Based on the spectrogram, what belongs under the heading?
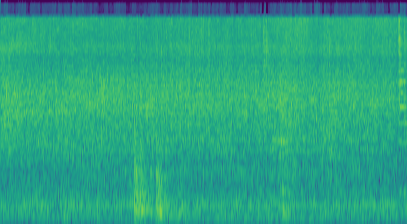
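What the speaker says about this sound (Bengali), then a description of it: "এবার আমি মশলা পেস্টটা এর মধ্যে অ্যাড করে দিচ্ছি।" Spice paste of tomato, ginger, cumin and Kashmiri chilli fries with potatoes and onions in a pan, a continuous close sizzle with a brief stirring scrape midway.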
